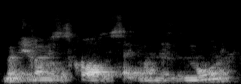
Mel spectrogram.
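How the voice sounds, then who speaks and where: A man chairing a formal council meeting, running the procedure in a brisk way. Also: on the low side. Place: public meeting room. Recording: roomy, distant, muffled mic with noise.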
